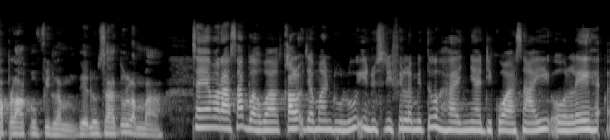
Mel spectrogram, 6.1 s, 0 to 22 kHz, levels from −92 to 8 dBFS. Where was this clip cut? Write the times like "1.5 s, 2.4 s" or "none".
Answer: 1.9 s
